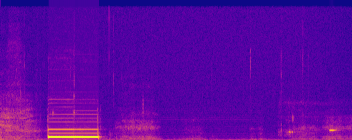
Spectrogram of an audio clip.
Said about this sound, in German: Den rufe ich doch jetzt hier mal äh, live an und frage den mal. Guck mal gucken, ob der überhaupt ans Telefon geht.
